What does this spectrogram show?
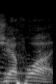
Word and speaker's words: Geoffroy: No, it's Jeff Watt. It's called French Persuasion. You know Creole.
